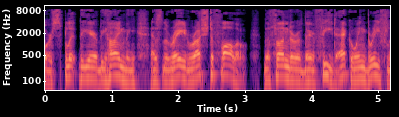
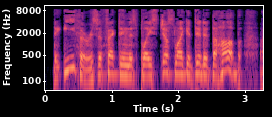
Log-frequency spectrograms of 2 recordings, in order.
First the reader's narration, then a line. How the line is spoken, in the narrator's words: I exclaimed mentally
